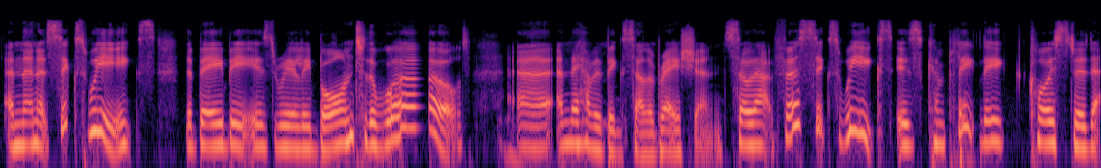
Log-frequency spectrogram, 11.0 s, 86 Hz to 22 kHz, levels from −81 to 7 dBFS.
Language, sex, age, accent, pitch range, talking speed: English, female, 50-69, British, 155-195 Hz, 155 wpm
